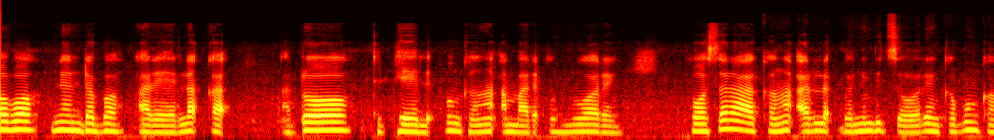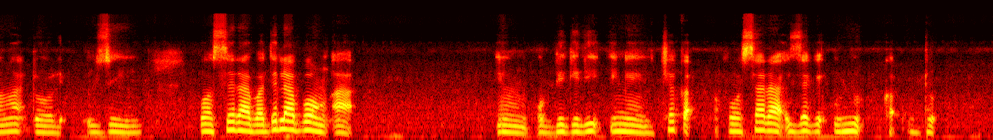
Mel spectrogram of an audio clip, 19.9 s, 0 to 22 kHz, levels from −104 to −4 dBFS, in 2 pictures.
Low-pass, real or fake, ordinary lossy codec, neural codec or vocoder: 14.4 kHz; fake; Opus, 24 kbps; autoencoder, 48 kHz, 128 numbers a frame, DAC-VAE, trained on Japanese speech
